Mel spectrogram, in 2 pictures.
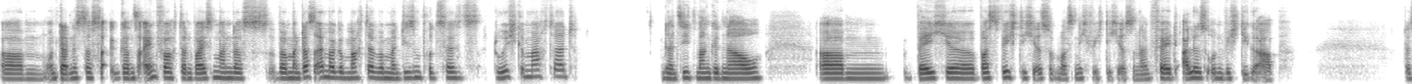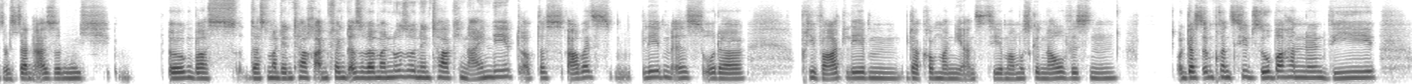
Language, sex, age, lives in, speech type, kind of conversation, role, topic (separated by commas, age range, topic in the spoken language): German, female, 45-49, United States, conversation, podcast, guest, Wie sortierst du Prioritäten, wenn alles wichtig erscheint?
